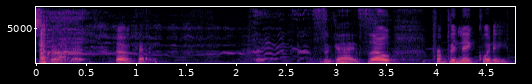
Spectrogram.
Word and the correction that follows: propinquity: propiniquity. – Propinquity. – Oh, well, that P is way too bougie. How do you say it again? – Propinquity.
